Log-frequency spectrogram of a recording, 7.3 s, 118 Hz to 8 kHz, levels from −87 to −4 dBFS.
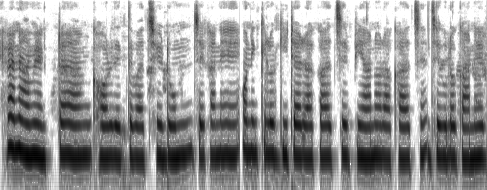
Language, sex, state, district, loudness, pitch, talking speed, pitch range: Bengali, female, West Bengal, North 24 Parganas, -15 LUFS, 250 Hz, 150 wpm, 245-255 Hz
